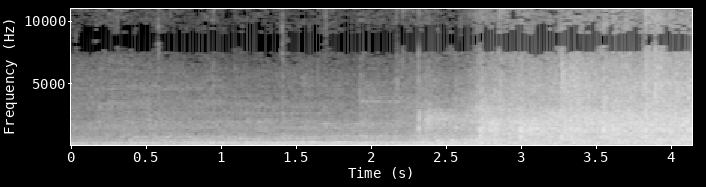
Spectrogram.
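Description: Church congregation applauding, breaking out about two and a half seconds in after a quiet murmur of the large hall, and growing louder.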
